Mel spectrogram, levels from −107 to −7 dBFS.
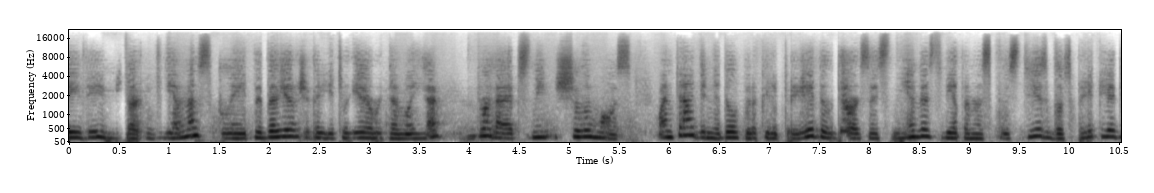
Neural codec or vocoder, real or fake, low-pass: codec, 44.1 kHz, 0.9 kbps, DAC; fake; 19.8 kHz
